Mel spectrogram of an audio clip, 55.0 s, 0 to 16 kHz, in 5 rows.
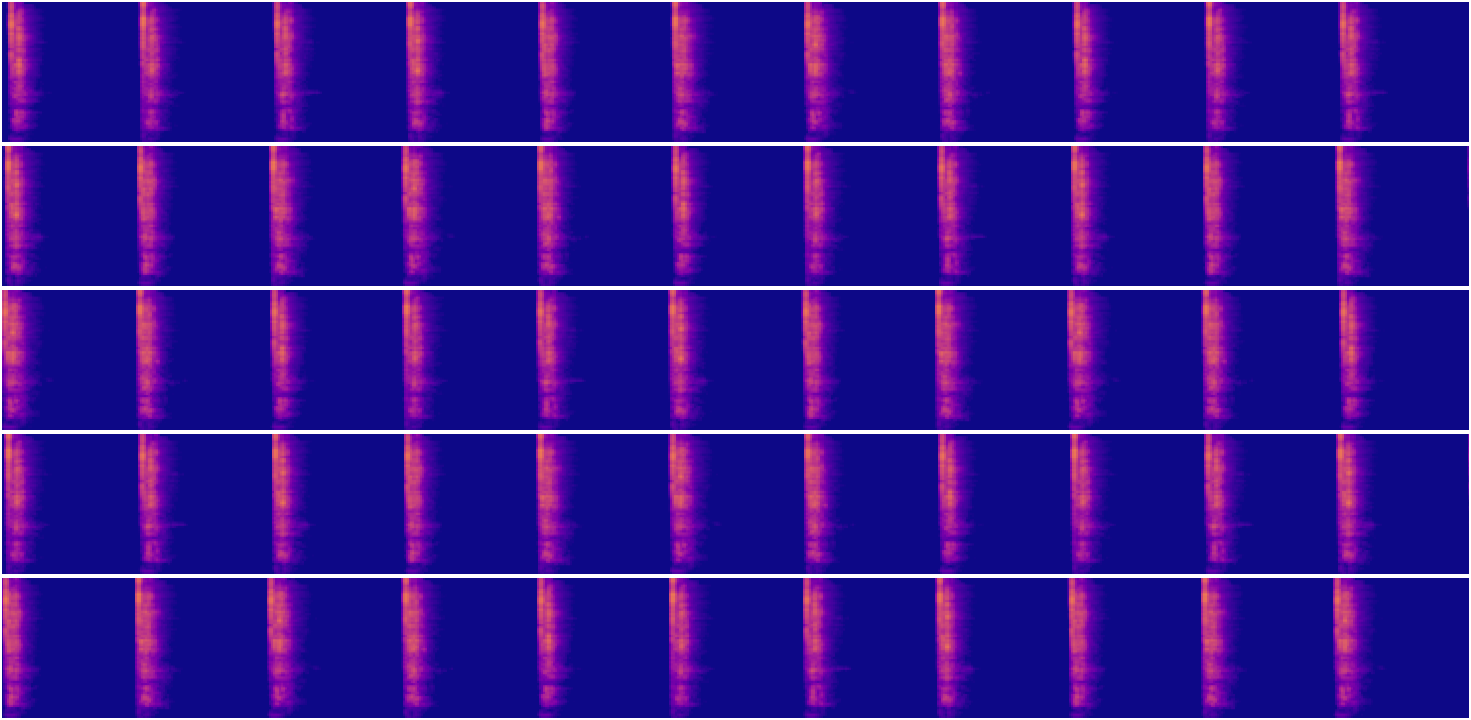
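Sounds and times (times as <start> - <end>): wall clock ticking: 2.0 - 2.2, 17.0 - 17.2, 30.0 - 30.2, 40.0 - 40.2.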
